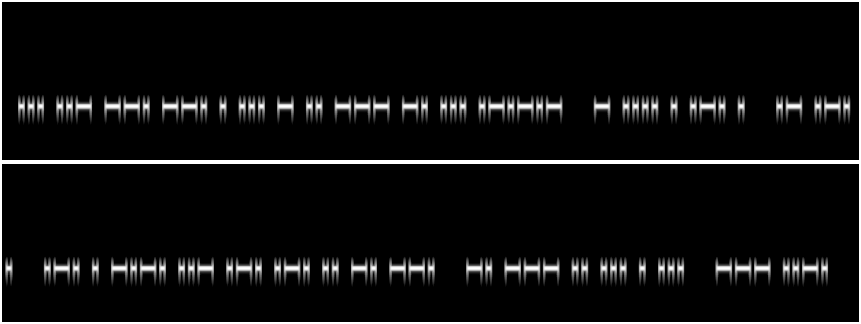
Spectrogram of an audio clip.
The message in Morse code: SUGGESTIONS. THERE ARE RECURRING NOISES OF

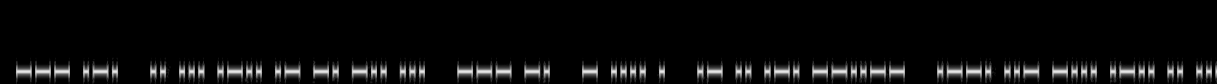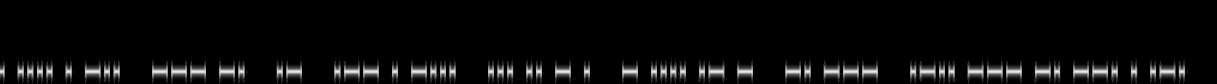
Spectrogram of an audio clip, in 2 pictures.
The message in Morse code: OR ISLANDS ON THE AIR, PUBLISHED ON A WEB SITE THAT NO LONGER

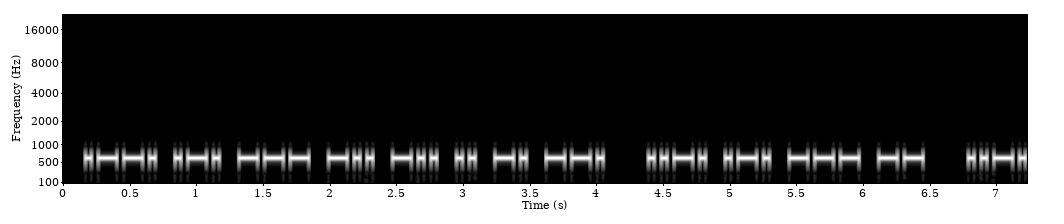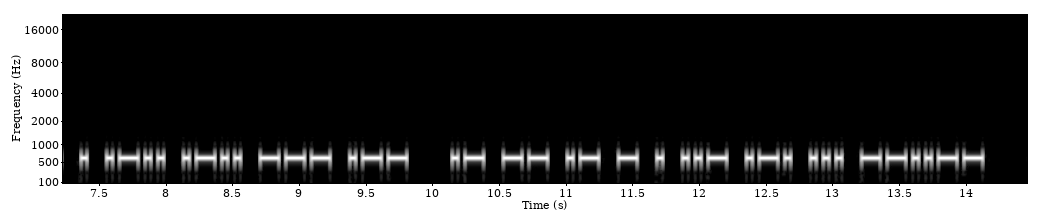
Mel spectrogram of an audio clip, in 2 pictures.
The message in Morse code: PRODDING FROM FELLOW AMATEURS,

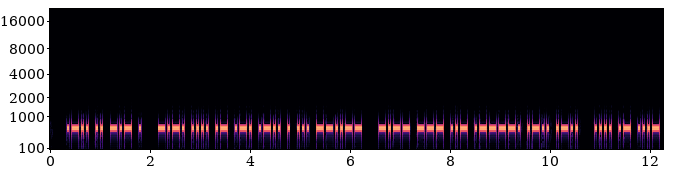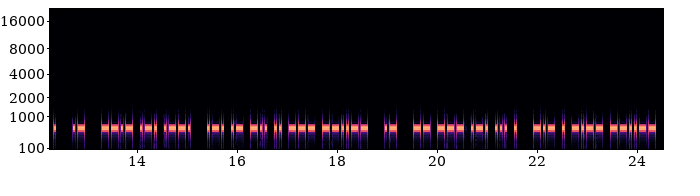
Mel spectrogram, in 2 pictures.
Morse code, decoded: LIKE CHARLES, YOU'LL HAVE A QRP RADIO, A MORSE KEY,

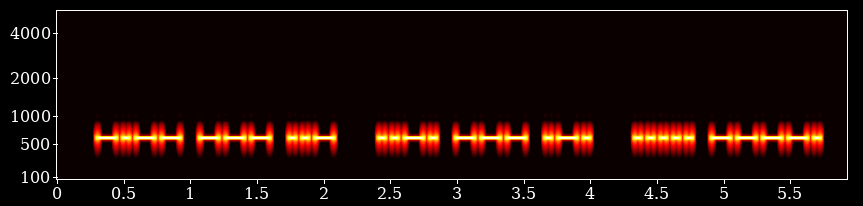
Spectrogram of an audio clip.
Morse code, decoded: YOU FOR 59

